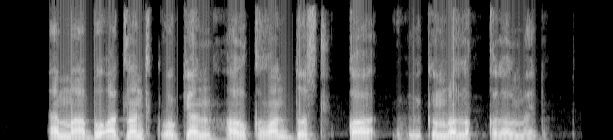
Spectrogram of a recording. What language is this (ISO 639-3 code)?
uig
